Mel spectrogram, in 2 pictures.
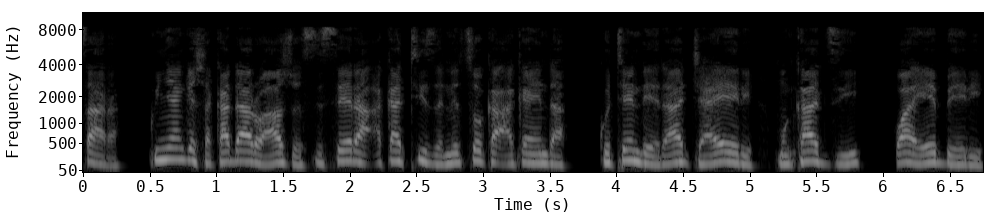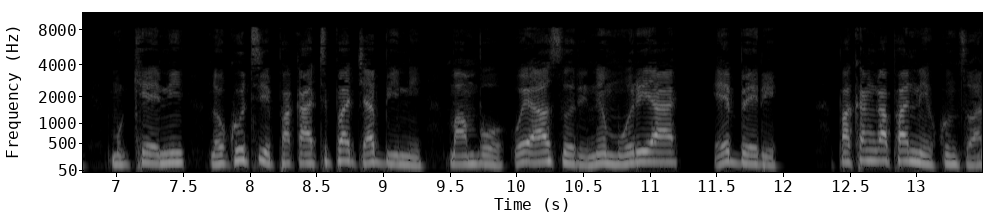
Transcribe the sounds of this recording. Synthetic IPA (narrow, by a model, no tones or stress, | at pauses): a | kuɲaŋɡe̞ʐakaɗaɾoɦaʐo̞sise̞ɾaʔakatizane̞t͡so̞kaːkae̞nda | kute̞nde̞ɾad͡ʒaeɾimukad͡zi | waɦe̞bʱe̞ɾimukʰe̞nino̞kutipakatipad͡ʒabʱinimambo̞we̞ɦasoɾine̞m̤uɾija | ɦebʱe̞ɾi | pakaŋɡapane̞kunzwan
